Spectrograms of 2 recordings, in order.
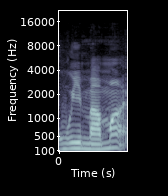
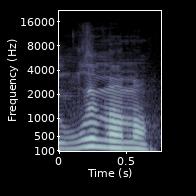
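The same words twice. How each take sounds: First: It is said clearly with the mouth open. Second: It is mumbled with the mouth nearly closed. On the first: "au lieu de dire" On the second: "sans trop ouvrir la bouche, comme ça"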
